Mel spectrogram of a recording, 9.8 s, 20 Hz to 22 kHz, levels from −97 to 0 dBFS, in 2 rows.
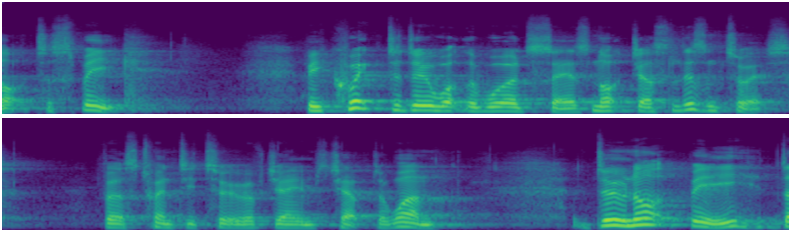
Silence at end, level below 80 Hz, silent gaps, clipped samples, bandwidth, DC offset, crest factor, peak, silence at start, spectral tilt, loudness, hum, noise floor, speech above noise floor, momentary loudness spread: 0 s; -86 dBFS; none; under 0.1%; 9.8 kHz; under 0.1%; 20 dB; -6 dBFS; 0 s; -6.5 dB/octave; -25 LUFS; none; -64 dBFS; 39 dB; 11 LU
